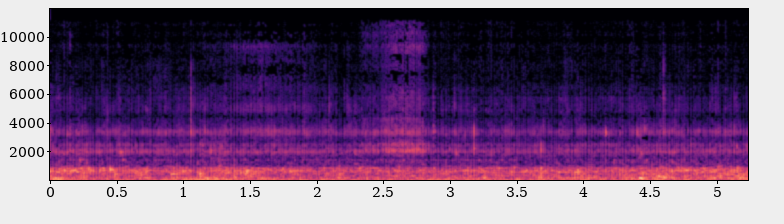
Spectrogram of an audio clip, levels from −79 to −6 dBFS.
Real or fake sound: fake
